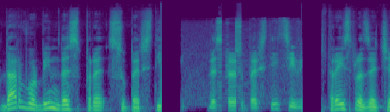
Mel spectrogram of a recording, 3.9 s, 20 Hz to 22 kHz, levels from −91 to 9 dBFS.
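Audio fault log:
1.61–3.22 s, input switched to a poorer device: a 0.2 s silence, then the sound goes duller with new background noise about 30 dB under it and unchanged loudness, likely a change of microphone. The spectrogram shows a narrower band, plus a raised noise floor.
2.18–2.51 s, robotic sound from repeated short buffers: a rigid metallic buzz at 134 Hz, likely from one roughly 7.5 ms chunk replayed to fill gaps while most real audio is skipped. The waveform shows identical repeating cycles, and the spectrogram shows evenly spaced harmonics at 134 Hz multiples.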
